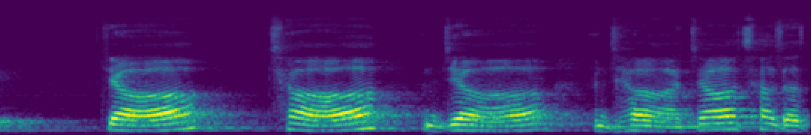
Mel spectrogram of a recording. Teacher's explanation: জিহ্বাটা স্পর্শ করছে কোথায়? তালুতে। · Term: তালব্য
